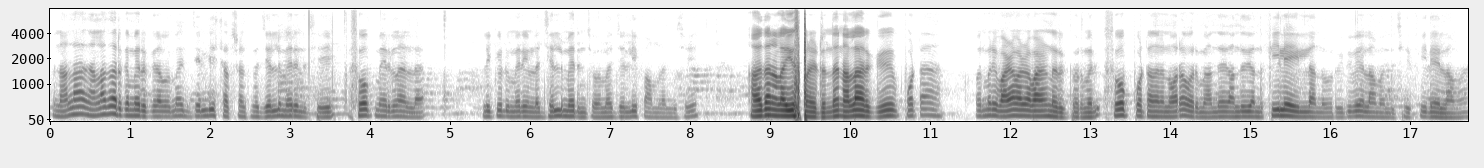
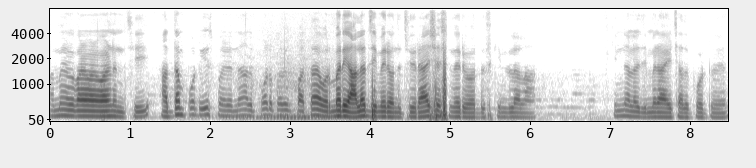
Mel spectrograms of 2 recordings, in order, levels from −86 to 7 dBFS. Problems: low volume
